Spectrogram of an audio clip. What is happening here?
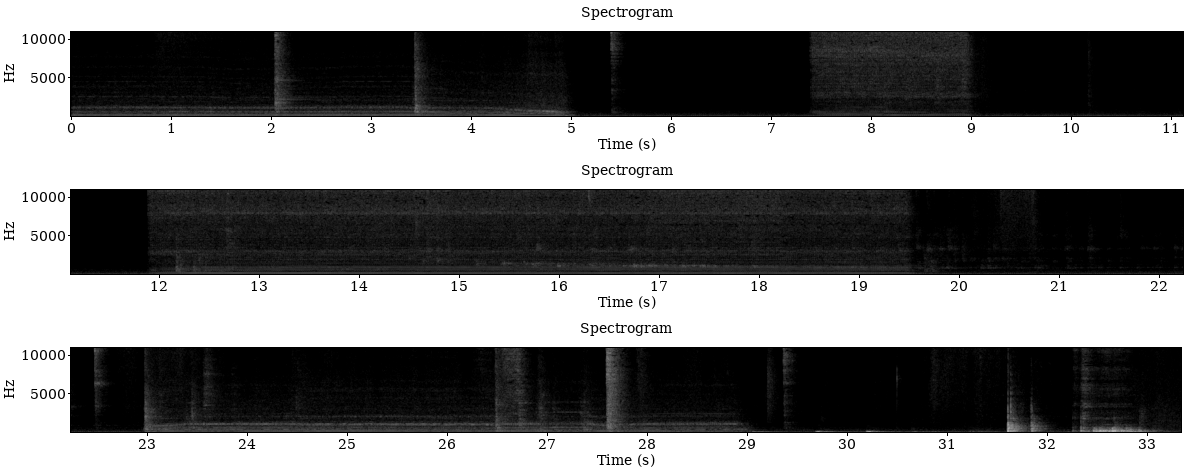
I made myself a cup of coffee, walked back to my desk and set down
